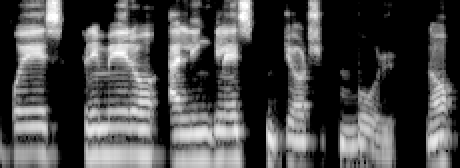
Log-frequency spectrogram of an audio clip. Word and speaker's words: Boole: Y acá yo puedo leer Boole y no estoy cometiendo ningún error en la pronunciación, ¿correcto? Muy bien, Boole o Bull publicó un breve tratado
